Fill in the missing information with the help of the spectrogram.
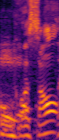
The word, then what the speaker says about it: croissant: Oh, Croissant. Thank you for saying it correctly.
